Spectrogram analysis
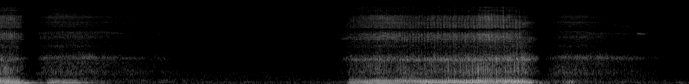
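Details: Male snoring: deep, low snores, one long rattling in-breath with a quiet pause between breaths.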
